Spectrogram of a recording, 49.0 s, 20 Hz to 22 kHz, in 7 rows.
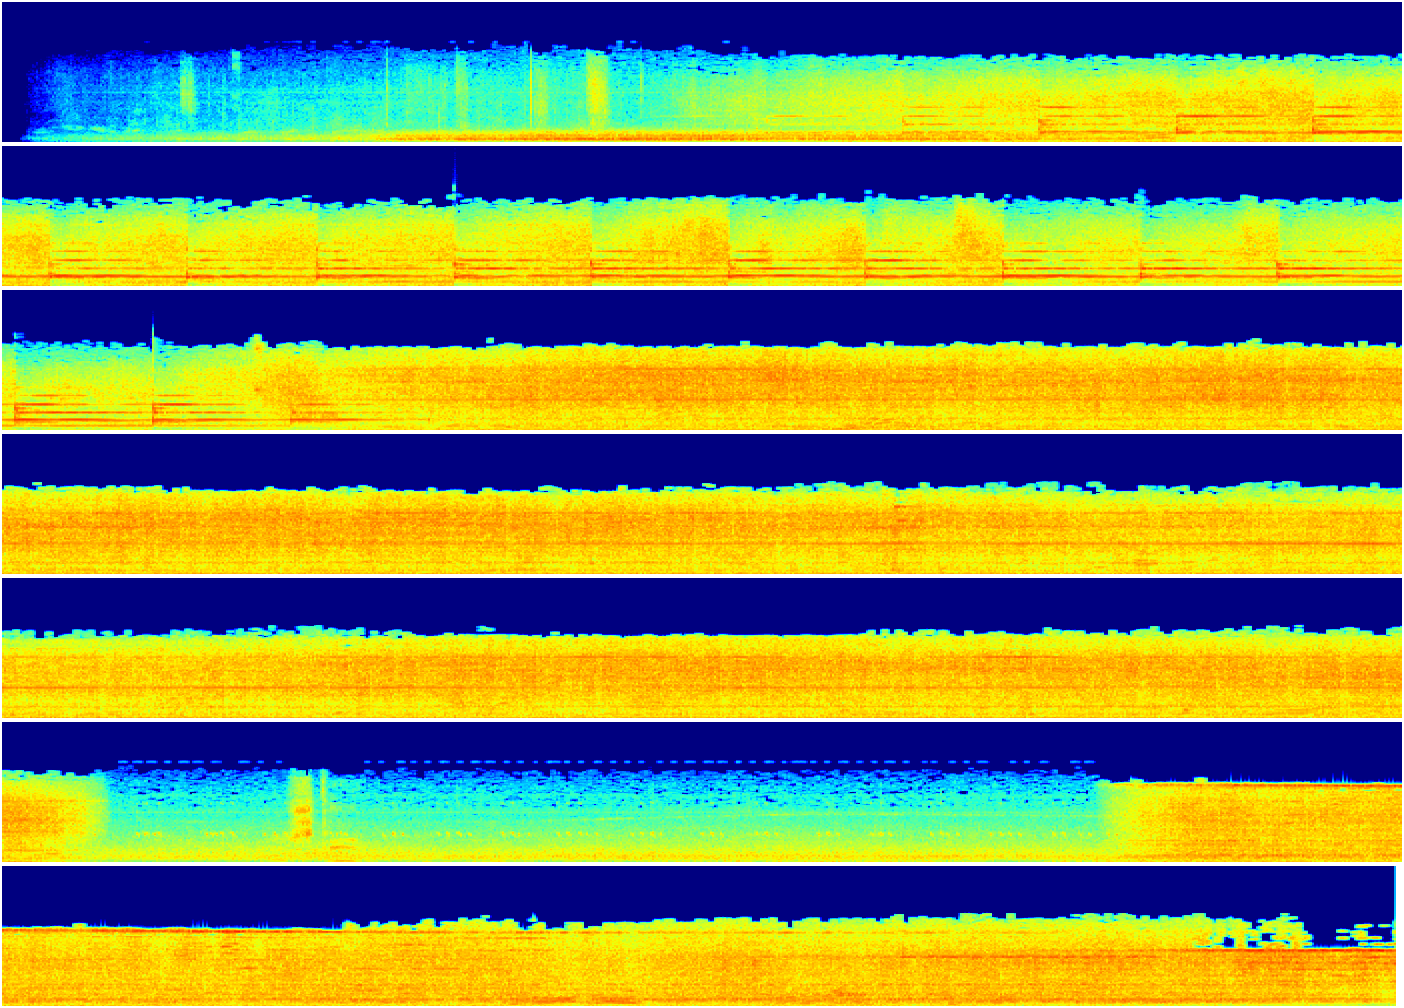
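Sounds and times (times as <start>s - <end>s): crowd voices: 0.3s - 35.6s, 40.5s - 48.9s
steam locomotive hissing and rumbling: 1.9s - 35.6s, 40.4s - 48.9s.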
